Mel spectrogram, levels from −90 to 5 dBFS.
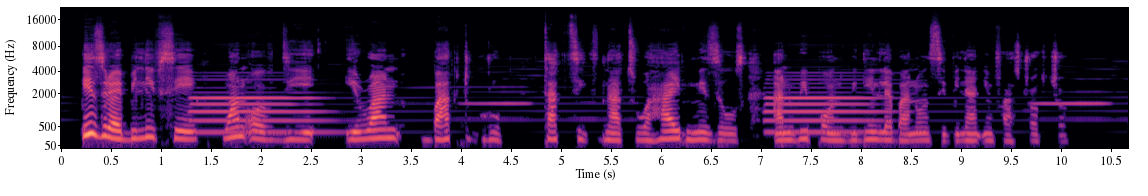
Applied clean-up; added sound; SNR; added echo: classical method spectral subtraction.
